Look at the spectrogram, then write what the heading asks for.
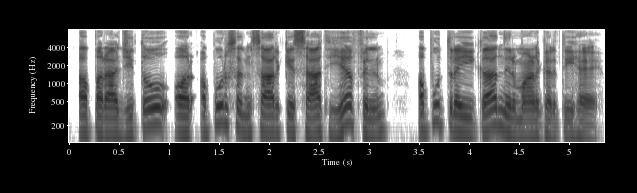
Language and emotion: Hindi, neutral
